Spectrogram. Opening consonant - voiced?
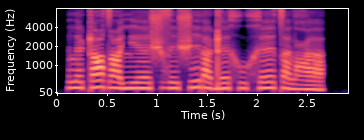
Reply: yes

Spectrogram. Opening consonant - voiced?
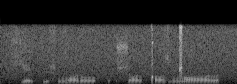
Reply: no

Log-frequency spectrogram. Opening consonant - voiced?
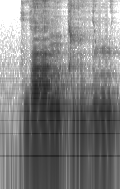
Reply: no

